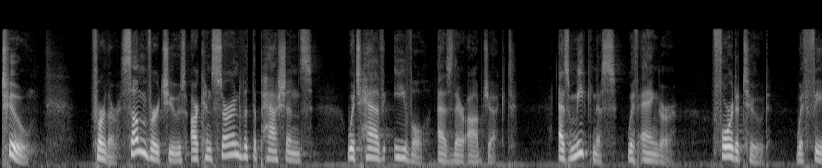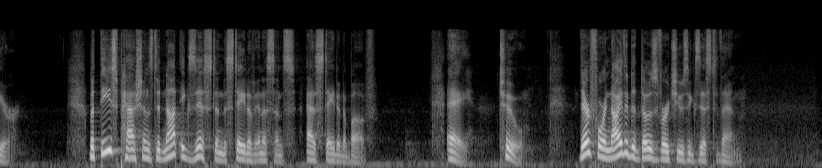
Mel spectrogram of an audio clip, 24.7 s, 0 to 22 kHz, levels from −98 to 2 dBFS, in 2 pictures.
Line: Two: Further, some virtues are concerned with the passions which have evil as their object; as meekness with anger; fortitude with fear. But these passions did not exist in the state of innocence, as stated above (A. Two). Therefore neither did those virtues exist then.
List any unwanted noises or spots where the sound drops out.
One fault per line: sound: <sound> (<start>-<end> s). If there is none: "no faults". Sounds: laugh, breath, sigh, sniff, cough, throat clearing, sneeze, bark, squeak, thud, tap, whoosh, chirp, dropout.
no faults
